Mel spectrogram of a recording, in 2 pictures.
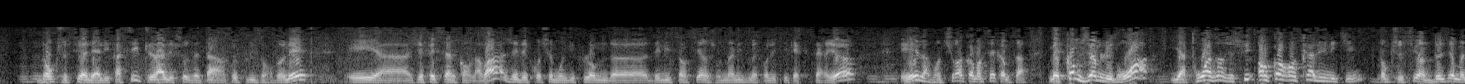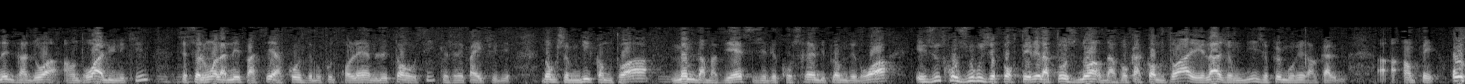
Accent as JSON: {"language": "French", "region": "Kinshasa", "country": "DR Congo", "tie": "born or raised there", "said": "J'ai grandi à Bandal, à l'époque, Bandal était encore dans le sang, jeune homme de Bandal, branché"}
